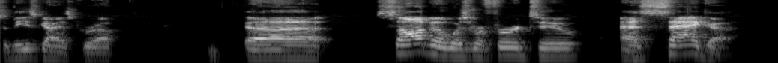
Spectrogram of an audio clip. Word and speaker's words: Saga: I was saying how in the prairies, especially, Saga is pronounced Saga. Have you ever heard that? Of course you have, because they've even pronounced it Sega.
